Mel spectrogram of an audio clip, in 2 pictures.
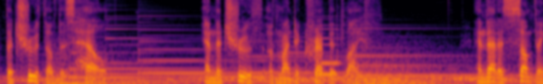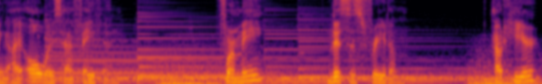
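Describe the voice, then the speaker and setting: Young man, audiobook narrator, slow brooding reading, mid-pitched voice, guitar music underneath. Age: young adult. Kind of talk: first-person audiobook narration.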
